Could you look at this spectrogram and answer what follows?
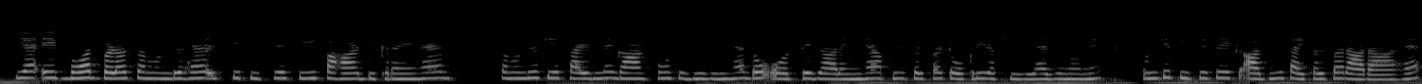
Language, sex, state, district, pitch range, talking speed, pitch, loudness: Hindi, female, Uttar Pradesh, Muzaffarnagar, 255-285 Hz, 195 wpm, 275 Hz, -38 LUFS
